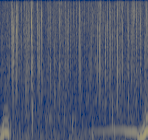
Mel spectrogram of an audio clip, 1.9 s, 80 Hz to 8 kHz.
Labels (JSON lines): {"label": "biophony, cascading saw", "recorder": "SoundTrap 600 or HydroMoth"}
